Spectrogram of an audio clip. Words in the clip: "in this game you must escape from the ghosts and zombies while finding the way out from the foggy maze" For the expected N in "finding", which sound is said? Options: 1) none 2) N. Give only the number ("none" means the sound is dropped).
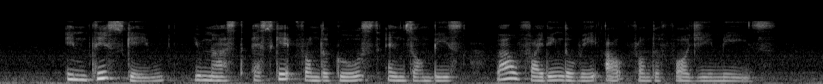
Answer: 1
